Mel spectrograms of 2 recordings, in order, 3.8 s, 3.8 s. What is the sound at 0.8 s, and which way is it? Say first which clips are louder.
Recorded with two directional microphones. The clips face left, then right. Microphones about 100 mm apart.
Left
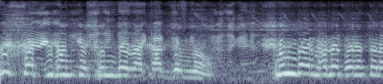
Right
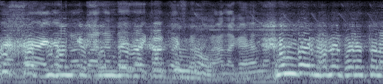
Speech: left 3 dB; 40° left (ahead or behind).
